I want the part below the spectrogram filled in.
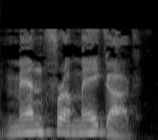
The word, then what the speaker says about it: Memphremagog: It's called Lake Memphremagog. Let me say that again. Memphremagog. It's spelled M-E-M-P-H-R-E-M-A-G-O-G, Memphremagog.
